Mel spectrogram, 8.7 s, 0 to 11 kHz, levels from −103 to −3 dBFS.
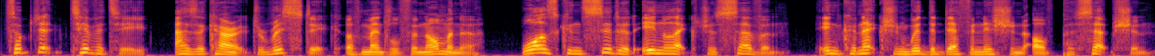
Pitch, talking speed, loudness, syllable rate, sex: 145 Hz, 130 wpm, -21 LUFS, 5.6 syllables/s, male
